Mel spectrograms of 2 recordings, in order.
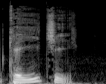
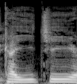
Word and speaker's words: Keiichi: Keiichi. – You just hold your eye a little longer. Because it's technically two syllables. – Yeah, it's Keiichi or Keiichi, that's okay.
